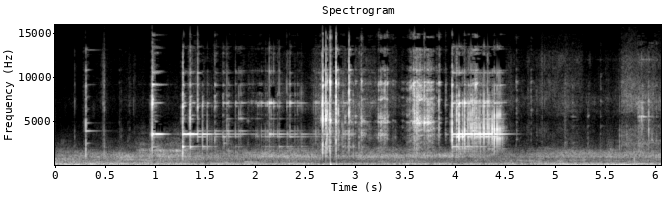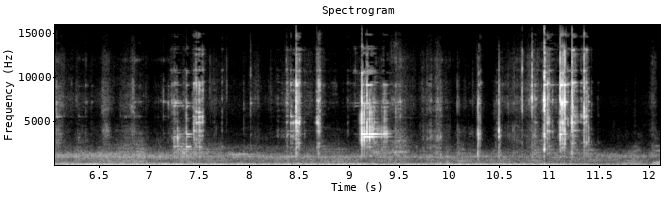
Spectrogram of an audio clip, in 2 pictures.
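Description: Metal carabiners clink and jingle.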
